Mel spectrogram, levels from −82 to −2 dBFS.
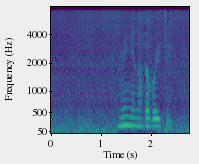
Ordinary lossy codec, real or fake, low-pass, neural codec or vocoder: none; fake; 7.2 kHz; codec, 16 kHz in and 24 kHz out, 0.9 kbps, LongCat-Audio-Codec, fine tuned four codebook decoder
